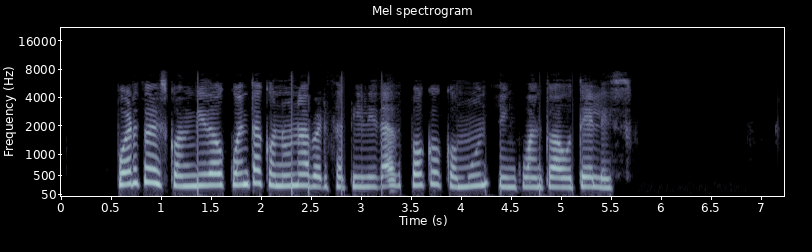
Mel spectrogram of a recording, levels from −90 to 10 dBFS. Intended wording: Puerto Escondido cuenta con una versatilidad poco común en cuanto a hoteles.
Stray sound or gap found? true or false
false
